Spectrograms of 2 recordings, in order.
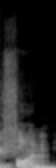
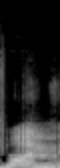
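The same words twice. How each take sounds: First: "von" said as "fon", with an F; German pronunciation of "von", F in place of V. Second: "von" with a voiced English V; "von" as in English, V not F; non-German von. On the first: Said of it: "in German we say von". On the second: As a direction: say "von" the un-German way, starting on a buzzing V. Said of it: "von is not very Germ". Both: Shown as a demonstration.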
